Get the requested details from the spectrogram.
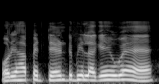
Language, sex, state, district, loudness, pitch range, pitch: Hindi, male, Jharkhand, Garhwa, -9 LUFS, 195-210 Hz, 200 Hz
